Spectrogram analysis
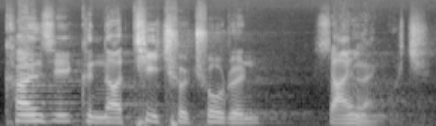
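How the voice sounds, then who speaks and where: A man's voice: medium pitch, big pitch swings, slow pace, a little mellow, in a large hall. A man giving a university seminar lecture, asking rhetorical questions and often checking in with "okay?" and "right?". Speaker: seminar speaker.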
